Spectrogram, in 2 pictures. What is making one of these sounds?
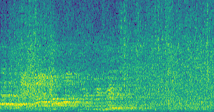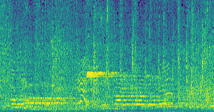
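Water splashes as swimmers thrash about.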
